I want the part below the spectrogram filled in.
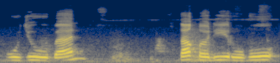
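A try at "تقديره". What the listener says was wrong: Nah, panjangkan dalnya.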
